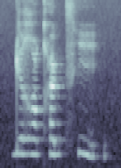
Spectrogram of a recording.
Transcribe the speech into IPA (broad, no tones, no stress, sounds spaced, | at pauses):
ɖ i ʁ ɔ qʰ ə ɖ t͡sʰ i ʔ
